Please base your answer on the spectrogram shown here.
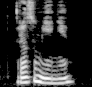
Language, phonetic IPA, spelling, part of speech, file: Polish, [ˌrɔzũˈmʲjɛ̇̃ɲɛ], rozumienie, noun, LL-Q809 (pol)-rozumienie.wav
